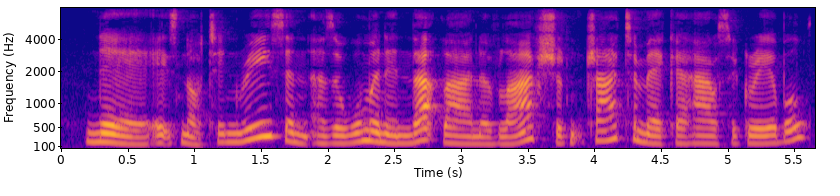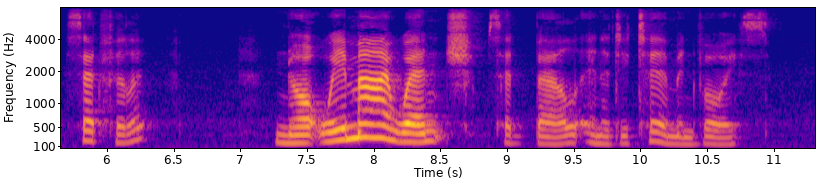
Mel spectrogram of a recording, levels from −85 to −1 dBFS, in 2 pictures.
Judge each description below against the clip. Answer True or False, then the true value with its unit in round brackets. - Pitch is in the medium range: True (170 Hz)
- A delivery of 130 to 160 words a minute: False (170 wpm)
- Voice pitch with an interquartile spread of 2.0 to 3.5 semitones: False (4.4 semitones)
